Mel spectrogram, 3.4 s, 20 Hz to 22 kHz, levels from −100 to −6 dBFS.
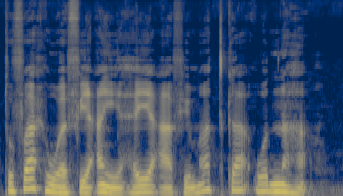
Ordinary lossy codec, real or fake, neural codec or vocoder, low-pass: none; real; none; none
